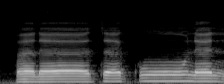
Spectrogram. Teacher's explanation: takunanna nun berharakat tasydid dibaca dengan gunnah. Cara membacanya dengan menahan bunyi suaranya. Fala takunanna, ditahan.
